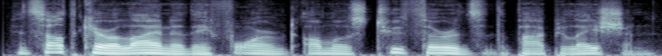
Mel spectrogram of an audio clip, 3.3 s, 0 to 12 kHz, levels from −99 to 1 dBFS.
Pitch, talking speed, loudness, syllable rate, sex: 115 Hz, 200 wpm, -19 LUFS, 6.1 syllables/s, male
